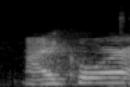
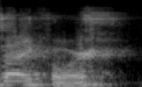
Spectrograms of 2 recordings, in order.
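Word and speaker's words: ichor: and again and again I core I don't know it's pants I told me it was i4 actually it's pronounced i core now I think it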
